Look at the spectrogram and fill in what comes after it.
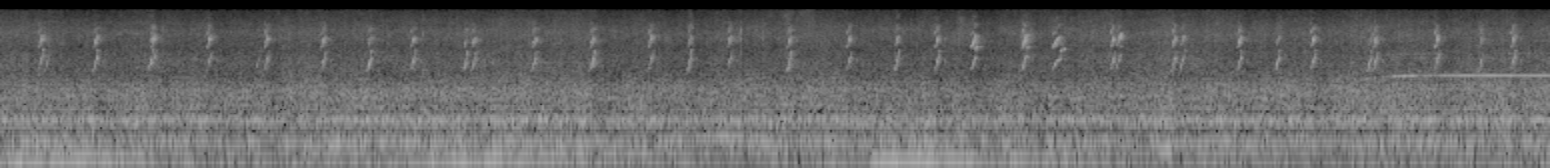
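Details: Bees coming and going at a Top Bar Hive entrance on nectar foraging trips make a continuous low droning hum. Bright, clipped high chirps run steadily through it, with a faint thin whistle near the end.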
